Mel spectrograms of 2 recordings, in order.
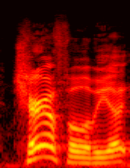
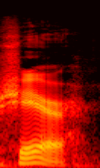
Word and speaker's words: cherophobia: Cherophobia is the irrational fear of fun, having fun, or happiness. I would have never guessed. I thought it was a fear of share. Because that's how it's spelled, C-H-E-R.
